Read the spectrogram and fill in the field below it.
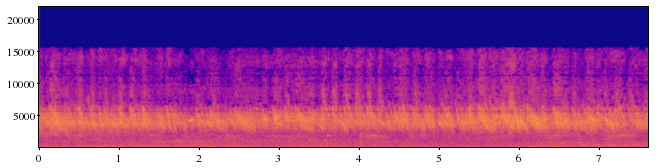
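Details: A chorus of baya weavers producing a constant, shimmering wall of high twittering and buzzy chips, steady in volume from start to finish.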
